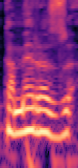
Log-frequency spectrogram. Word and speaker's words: Kameraz: And that's called Kameraz. I say it like that because it's with a K in the beginning.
